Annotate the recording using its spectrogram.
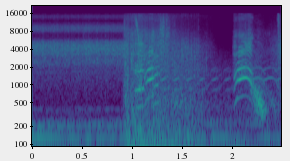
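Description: A bomb explodes with a loud boom.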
